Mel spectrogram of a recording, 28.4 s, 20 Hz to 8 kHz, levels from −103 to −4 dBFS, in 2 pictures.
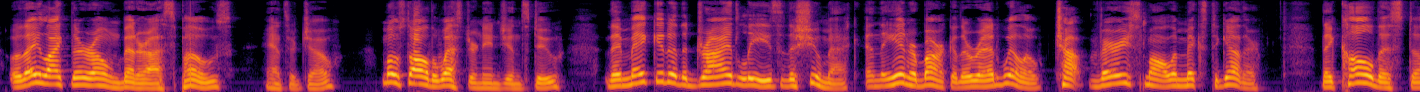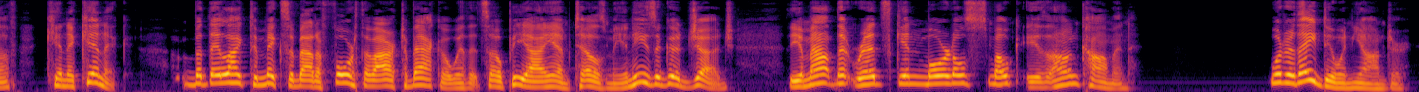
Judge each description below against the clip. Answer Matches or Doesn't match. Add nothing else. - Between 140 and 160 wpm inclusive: Doesn't match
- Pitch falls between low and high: Matches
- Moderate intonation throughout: Doesn't match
